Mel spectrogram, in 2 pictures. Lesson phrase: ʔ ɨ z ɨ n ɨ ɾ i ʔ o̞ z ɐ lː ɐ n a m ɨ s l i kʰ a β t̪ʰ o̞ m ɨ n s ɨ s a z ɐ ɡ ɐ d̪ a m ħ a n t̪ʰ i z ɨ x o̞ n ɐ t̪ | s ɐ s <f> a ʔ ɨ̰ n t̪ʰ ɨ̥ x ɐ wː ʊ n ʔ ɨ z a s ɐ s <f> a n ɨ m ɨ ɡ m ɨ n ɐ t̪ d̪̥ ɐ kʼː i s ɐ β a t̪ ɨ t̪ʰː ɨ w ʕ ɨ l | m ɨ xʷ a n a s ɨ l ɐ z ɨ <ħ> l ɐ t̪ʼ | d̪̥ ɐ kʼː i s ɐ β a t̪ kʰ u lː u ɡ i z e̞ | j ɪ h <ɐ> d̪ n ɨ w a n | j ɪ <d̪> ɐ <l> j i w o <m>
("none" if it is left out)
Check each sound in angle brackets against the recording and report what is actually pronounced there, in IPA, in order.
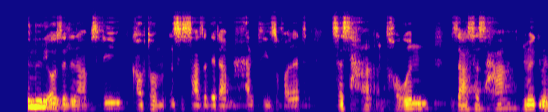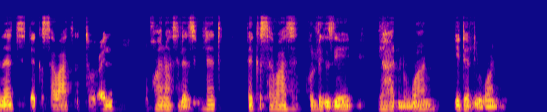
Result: ħ, ħ, f, a, d̪, l, n

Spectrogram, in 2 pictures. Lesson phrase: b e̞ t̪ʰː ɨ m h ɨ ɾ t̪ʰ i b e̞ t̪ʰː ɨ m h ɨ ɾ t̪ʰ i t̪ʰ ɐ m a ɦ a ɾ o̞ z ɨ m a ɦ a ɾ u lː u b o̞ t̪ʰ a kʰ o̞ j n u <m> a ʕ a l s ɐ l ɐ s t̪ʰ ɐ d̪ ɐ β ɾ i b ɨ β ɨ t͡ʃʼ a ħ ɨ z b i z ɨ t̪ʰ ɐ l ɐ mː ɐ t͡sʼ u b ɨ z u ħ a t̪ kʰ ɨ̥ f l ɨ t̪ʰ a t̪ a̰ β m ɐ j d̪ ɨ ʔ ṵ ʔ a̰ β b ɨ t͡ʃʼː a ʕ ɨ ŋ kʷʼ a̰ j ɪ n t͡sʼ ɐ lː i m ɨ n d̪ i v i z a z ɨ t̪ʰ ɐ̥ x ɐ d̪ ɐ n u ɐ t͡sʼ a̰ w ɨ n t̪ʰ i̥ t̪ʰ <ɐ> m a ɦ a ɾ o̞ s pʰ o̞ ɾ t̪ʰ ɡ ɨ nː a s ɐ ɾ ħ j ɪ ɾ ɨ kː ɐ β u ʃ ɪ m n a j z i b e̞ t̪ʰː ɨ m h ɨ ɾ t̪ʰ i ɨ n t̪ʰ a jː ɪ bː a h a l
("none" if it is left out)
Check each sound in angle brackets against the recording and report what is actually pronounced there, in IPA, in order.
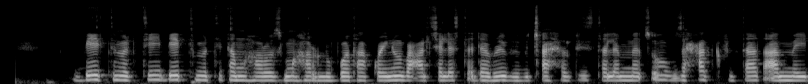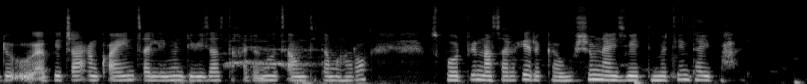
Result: b, ɐ

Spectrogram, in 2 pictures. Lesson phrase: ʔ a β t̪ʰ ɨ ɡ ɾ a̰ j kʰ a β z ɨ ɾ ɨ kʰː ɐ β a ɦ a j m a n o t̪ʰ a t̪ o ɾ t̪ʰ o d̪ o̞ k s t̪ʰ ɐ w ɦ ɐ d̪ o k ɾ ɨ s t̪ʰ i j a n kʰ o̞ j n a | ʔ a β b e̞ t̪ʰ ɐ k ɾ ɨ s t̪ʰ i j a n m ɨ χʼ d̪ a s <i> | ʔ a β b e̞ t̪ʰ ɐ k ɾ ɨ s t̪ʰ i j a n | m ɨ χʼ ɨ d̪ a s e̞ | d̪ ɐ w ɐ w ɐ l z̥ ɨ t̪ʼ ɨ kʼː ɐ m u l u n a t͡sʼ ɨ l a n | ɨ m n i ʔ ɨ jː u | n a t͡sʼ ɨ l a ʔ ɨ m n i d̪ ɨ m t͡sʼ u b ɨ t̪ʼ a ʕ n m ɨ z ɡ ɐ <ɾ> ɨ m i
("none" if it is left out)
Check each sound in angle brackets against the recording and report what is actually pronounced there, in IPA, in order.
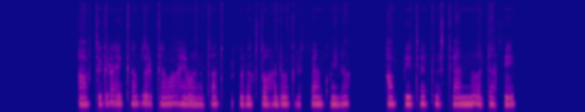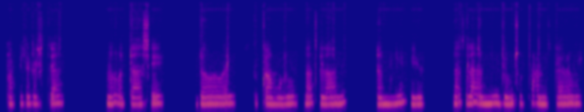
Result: e, ɾ

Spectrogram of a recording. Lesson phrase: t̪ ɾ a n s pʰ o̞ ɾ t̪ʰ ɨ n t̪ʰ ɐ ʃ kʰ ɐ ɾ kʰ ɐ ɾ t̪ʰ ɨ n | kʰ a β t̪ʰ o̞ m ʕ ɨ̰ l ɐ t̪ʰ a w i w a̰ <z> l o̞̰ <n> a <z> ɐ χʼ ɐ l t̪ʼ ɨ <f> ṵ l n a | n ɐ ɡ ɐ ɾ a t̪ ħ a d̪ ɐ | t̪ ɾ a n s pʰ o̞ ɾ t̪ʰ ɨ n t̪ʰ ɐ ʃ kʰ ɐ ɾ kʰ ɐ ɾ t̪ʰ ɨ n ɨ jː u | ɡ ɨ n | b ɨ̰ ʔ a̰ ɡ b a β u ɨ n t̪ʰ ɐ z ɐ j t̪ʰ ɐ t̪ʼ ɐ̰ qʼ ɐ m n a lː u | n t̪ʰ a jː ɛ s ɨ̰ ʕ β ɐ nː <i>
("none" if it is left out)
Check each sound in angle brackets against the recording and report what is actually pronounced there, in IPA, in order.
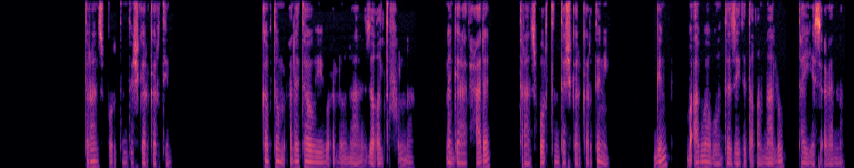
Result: ʕ, n, z, f, a

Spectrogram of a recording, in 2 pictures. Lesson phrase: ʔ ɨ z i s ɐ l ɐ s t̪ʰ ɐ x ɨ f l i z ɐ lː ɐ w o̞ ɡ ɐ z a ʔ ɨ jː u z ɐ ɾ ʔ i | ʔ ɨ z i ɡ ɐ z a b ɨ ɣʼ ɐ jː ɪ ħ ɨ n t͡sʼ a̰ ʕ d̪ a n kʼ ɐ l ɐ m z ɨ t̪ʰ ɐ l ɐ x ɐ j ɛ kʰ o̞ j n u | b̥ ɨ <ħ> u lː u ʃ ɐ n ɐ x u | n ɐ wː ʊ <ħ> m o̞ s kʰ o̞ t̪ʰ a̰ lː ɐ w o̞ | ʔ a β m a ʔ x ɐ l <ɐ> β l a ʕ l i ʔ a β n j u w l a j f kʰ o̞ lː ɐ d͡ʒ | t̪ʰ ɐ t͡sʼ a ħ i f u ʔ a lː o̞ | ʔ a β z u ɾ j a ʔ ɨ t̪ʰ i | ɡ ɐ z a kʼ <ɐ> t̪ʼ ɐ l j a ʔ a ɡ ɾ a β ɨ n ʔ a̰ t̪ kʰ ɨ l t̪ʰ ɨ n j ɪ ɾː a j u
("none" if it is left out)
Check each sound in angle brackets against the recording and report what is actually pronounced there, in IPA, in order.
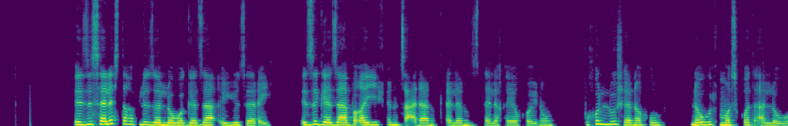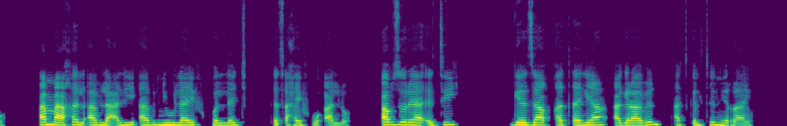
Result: x, ħ, a, ɐ

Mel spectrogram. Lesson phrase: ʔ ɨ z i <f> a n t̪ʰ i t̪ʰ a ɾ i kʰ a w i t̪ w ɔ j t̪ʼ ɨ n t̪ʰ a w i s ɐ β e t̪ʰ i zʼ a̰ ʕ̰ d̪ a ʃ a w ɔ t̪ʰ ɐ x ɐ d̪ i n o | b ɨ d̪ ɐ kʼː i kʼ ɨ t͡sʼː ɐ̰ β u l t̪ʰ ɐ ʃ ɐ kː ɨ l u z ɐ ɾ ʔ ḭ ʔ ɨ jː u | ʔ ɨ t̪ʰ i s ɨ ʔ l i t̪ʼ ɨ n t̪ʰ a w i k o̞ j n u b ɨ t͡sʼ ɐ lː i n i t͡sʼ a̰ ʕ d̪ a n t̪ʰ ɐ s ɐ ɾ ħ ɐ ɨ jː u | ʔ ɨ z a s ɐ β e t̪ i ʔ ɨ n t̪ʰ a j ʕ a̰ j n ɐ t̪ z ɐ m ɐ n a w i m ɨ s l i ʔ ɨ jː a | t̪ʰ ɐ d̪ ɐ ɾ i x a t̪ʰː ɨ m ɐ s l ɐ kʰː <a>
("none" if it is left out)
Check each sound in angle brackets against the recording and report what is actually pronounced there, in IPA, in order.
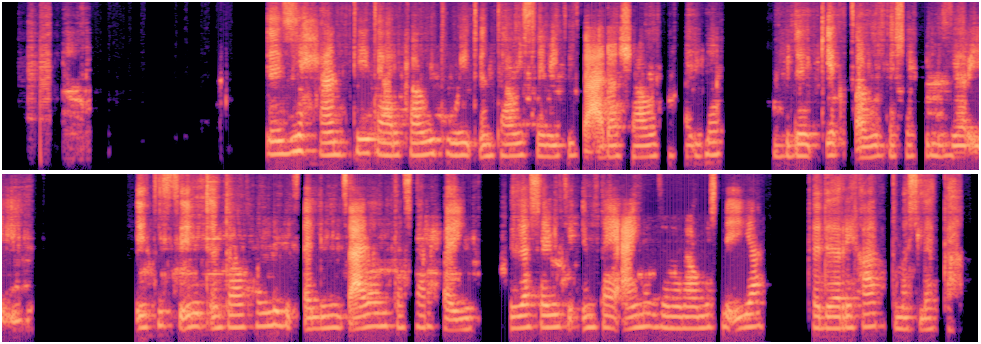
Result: ħ, a

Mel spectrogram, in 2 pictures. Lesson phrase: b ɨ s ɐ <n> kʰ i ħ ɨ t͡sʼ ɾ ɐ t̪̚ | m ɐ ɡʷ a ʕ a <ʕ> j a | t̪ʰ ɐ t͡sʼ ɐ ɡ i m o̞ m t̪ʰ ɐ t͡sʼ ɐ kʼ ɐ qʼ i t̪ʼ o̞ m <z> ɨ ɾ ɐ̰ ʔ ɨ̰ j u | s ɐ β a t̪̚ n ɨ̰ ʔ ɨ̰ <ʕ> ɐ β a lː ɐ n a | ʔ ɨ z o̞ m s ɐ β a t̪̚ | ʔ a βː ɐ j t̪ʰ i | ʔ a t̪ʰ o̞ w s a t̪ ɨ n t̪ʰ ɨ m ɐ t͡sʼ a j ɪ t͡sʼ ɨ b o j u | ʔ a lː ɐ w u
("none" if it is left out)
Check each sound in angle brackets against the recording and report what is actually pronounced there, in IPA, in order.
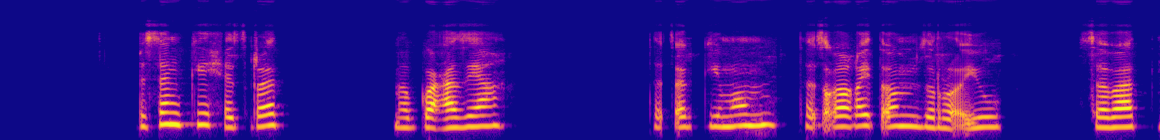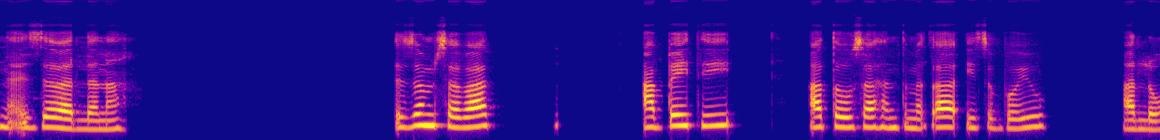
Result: ŋ, z, z, z

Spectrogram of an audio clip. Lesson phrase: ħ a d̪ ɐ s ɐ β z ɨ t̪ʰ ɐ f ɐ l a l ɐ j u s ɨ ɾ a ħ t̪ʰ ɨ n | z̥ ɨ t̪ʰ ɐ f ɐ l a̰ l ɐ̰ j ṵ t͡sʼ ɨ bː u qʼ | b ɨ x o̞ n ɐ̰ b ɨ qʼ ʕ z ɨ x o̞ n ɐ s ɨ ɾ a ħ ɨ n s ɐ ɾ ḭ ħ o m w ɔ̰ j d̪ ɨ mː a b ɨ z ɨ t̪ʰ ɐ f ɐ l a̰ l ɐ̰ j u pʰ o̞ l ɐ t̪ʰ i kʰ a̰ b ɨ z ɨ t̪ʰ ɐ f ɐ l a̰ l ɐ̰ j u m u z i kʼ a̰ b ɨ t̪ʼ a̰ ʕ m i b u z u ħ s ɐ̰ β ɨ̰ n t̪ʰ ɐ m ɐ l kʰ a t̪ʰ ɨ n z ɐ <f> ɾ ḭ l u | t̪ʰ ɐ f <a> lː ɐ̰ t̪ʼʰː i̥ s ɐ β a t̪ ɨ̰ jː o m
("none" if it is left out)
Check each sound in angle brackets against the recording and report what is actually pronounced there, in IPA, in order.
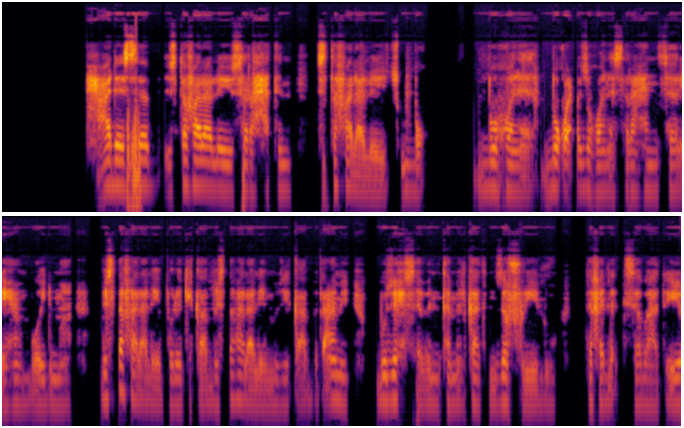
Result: f, ɐ

